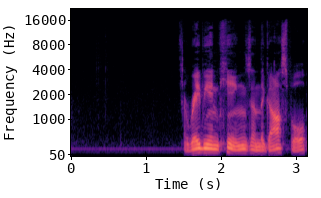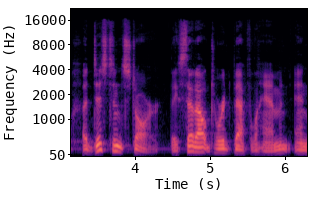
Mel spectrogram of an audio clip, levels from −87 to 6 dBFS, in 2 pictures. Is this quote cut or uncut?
cut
